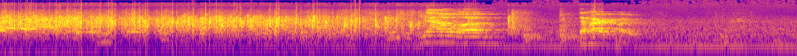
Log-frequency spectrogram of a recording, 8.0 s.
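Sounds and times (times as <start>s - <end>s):
crowd applause: 0.0s - 5.2s
speech: 4.3s - 5.0s, 5.8s - 6.2s.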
